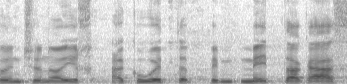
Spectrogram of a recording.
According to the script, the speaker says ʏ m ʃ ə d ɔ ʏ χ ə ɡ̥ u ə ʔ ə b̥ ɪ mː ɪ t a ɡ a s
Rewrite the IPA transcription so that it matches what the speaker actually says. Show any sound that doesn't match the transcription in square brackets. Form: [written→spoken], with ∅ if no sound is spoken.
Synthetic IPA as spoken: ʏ [m→n] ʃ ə [d→n] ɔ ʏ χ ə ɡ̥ u ə [ʔ→t] ə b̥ ɪ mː ɪ t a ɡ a s

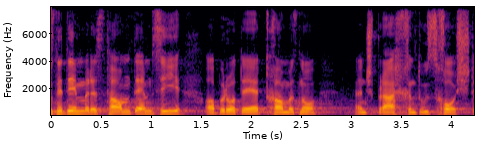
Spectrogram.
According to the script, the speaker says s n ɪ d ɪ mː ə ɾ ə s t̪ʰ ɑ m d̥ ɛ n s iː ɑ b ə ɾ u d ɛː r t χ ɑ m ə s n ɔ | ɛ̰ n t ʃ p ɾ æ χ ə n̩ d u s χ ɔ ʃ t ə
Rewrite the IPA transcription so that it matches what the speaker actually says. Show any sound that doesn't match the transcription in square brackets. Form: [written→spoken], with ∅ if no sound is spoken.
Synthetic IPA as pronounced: s n ɪ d ɪ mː ə ɾ ə s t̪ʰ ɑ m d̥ ɛ [n→m] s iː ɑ b ə ɾ [u→o] d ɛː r t χ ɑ m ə s n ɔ | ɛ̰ n t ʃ p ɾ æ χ ə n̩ d u s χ ɔ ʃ t ə

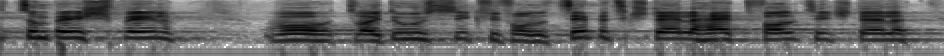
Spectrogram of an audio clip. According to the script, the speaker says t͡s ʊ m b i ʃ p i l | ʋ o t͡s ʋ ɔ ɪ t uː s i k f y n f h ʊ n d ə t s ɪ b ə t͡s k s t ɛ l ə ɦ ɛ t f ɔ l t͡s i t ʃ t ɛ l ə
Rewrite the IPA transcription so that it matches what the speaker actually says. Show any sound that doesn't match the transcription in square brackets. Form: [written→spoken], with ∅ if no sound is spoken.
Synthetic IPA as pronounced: t͡s ʊ m b i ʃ p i l | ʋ o t͡s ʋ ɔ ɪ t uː s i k f y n f h ʊ n d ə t s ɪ b ə t͡s k [s→ʃ] t ɛ l ə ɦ ɛ t f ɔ l t͡s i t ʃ t ɛ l ə

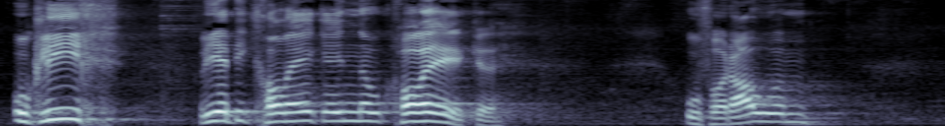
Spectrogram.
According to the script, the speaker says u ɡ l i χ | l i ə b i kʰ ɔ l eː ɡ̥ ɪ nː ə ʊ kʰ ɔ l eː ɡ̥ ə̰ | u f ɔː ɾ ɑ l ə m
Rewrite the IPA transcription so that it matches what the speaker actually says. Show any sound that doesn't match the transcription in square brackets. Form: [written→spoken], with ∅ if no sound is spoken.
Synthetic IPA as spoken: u ɡ l [i→iː] χ | l i ə b i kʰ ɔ l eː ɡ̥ ɪ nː ə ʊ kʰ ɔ l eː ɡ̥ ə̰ | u f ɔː ɾ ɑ l ə m

